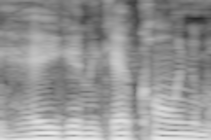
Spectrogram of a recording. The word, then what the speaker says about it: Hagen: You know, he he said he kept mispronouncing Hagen. He kept calling him Hogan.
